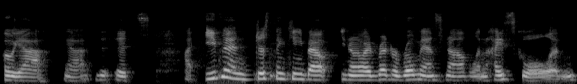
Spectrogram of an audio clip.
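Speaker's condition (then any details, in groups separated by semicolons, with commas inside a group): Cleft lip and palate; congenital cleft lip and palate, 25 surgeries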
